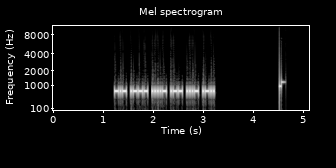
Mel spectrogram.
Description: Morse code, heard as a keyed tone, about 44 wpm, 700 Hz. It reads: KJ4WVL
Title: USA Call Signs - 6 Characters - 6x Character Spacing - 45wpm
